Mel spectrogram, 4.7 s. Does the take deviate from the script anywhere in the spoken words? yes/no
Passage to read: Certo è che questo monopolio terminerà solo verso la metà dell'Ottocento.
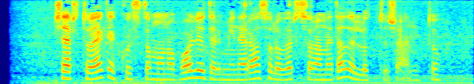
no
